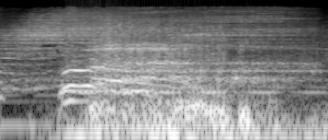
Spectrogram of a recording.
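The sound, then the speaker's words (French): An angry lion lets out one loud, drawn-out growling roar that starts abruptly after a brief quiet moment and holds for about two seconds. “Le lion fut furieux que quelqu'un l'ait dérangé pendant son dîner si attendu. Il aperçut Aaron et rugit de colère.”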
